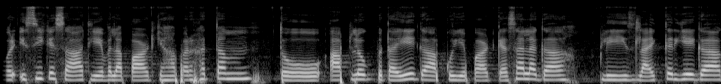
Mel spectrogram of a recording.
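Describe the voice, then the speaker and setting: A woman's voice: mid-range voice, smooth. A woman host closing a story video with polite, friendly appeals to viewers. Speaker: channel host. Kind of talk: video outro.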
